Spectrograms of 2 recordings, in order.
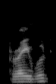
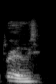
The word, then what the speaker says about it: Brewood: Is that pronounced right? Brewood? No, Brood.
